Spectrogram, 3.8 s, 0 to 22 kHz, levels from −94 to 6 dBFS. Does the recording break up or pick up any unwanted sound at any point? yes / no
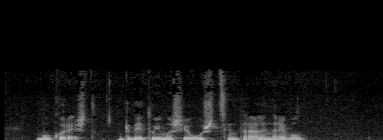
no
